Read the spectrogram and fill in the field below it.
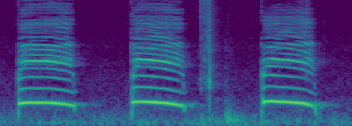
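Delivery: high, loud horn beeps; little truck's alarm. Acted. Repeating the stuck truck's call, high beeps. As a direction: beep high for rescue. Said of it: "He said".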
